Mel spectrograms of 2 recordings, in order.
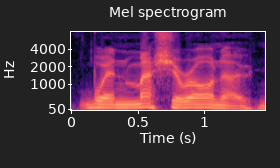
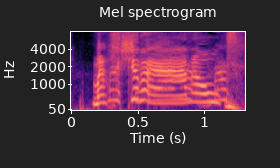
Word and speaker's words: Mascherano: I think it was when Mascherano, known as the rat. – That's what they used to call him in Liverpool. – Mascherano. No, they pronounce the C. – Mascherano.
